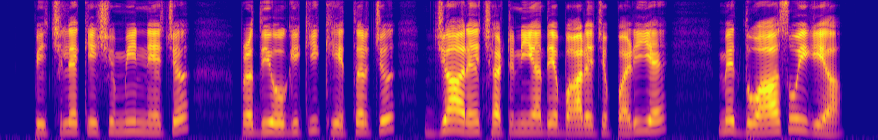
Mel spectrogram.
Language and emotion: Dogri, sad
